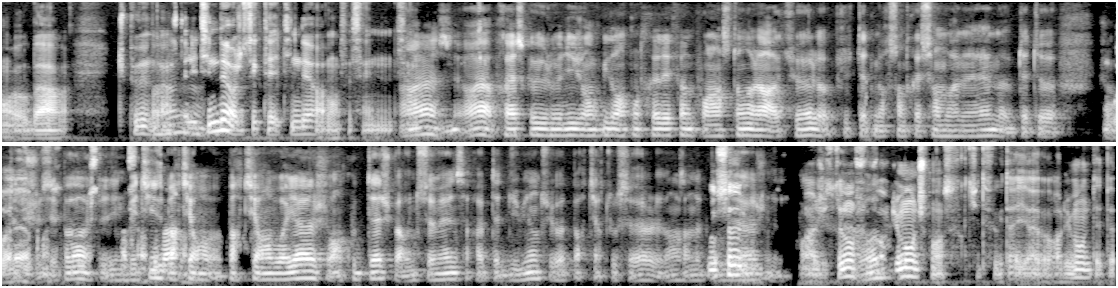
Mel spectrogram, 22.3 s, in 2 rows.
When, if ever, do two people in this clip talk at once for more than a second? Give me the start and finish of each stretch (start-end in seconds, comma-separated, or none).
11.0-13.2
